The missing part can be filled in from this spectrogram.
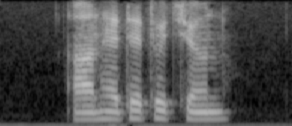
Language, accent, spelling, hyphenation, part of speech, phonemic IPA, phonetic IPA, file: Armenian, Eastern Armenian, անհեթեթություն, ան‧հե‧թե‧թու‧թյուն, noun, /ɑnhetʰetʰuˈtʰjun/, [ɑnhetʰetʰut͡sʰjún], Hy-անհեթեթություն .ogg
- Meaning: nonsense, absurdity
